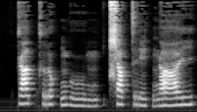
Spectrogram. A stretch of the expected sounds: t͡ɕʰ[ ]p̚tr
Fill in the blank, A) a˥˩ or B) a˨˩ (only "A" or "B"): A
